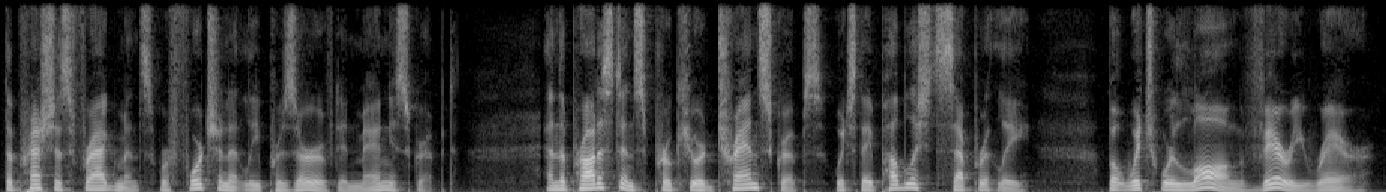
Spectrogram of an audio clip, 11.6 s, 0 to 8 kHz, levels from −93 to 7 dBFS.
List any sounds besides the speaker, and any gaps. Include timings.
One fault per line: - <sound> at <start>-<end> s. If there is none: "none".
none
